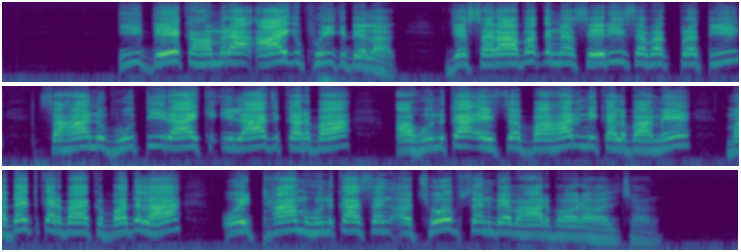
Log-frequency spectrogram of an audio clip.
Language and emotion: Maithili, angry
